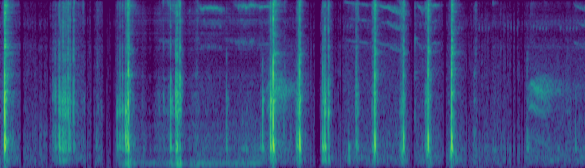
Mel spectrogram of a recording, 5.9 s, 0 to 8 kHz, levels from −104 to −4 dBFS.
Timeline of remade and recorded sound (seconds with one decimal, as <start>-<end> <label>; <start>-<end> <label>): 0.0-1.2 recorded; 1.2-2.6 remade; 2.6-5.9 recorded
